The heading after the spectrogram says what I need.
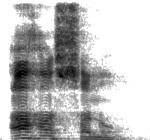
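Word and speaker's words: أحسن: You put an alif in the beginning and pronounce ahasanu. When you pronounce the word this way, it becomes superlative degree. Hasana means good. Ahsanu means better, okay, or best.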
